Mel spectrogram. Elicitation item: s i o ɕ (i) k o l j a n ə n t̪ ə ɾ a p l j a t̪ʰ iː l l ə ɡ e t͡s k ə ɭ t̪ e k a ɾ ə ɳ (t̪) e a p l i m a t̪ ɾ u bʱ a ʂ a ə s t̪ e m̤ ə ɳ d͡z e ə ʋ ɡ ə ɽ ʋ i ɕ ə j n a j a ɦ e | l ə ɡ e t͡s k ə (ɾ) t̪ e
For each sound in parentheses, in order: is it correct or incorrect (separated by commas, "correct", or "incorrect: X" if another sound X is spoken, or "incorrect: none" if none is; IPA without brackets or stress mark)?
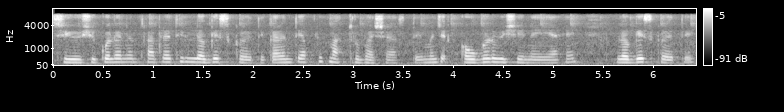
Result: correct, correct, incorrect: ɭ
